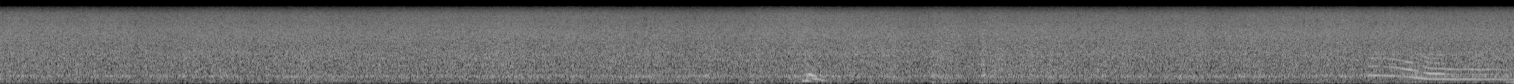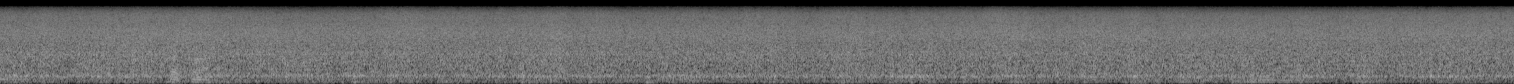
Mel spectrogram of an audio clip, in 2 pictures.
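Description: Tall waterfall: a steady, unbroken rush of falling water, even in level throughout.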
